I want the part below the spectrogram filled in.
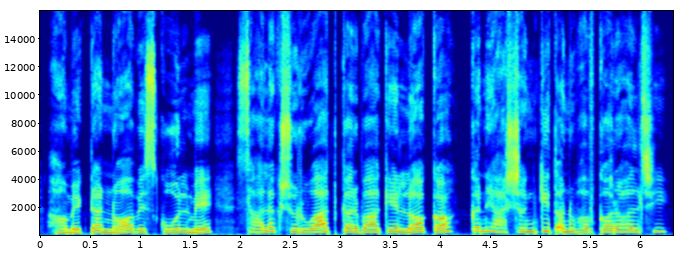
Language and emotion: Maithili, fearful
